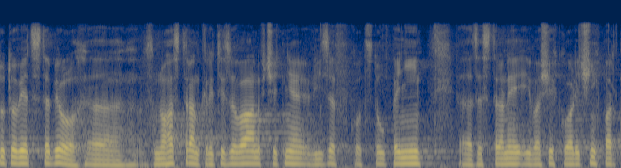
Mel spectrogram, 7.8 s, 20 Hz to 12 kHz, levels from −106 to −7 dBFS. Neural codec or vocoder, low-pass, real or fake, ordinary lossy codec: none; 7.2 kHz; real; MP3, 96 kbps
